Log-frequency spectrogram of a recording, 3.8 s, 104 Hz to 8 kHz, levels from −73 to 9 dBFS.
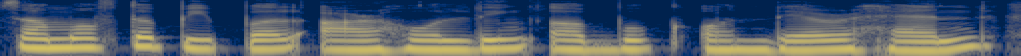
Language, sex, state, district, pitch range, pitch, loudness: English, female, Assam, Kamrup Metropolitan, 175-200 Hz, 180 Hz, -14 LUFS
